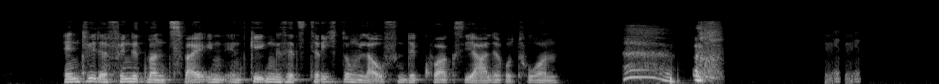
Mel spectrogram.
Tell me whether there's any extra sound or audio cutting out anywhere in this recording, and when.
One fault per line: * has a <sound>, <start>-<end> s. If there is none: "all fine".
* has a sneeze, 6.2-7.3 s
* has a laugh, 8.2-8.6 s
